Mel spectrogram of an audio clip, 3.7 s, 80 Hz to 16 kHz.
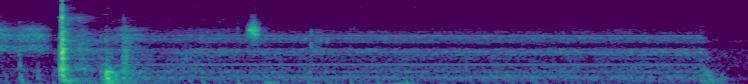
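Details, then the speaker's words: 2016 Yamaha Venture Multi Purpose 499 cc four-stroke snowmobile, cold, key cycled before starting: a couple of key clicks, then a quiet steady electric whir for about three seconds that stops cleanly; fuel pump priming normally. "can hear that that was a fuel pump there kicking out do that two or three times and it really helps with cold starts"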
